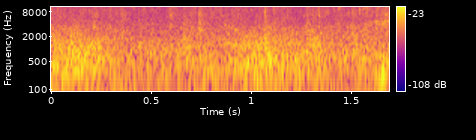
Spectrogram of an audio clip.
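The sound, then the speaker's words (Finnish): Small waves lap steadily against the shore of Lake Saimaa on a rainy, misty day, a continuous watery wash with gentle swells and no voices. “Aallot lyö tuohon siististi tuohon rantaan.”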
